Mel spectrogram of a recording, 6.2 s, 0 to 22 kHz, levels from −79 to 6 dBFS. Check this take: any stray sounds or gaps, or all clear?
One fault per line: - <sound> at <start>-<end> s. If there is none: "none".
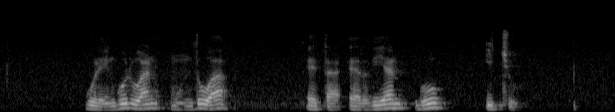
none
